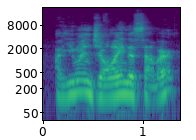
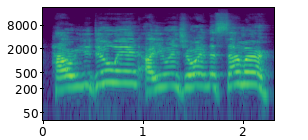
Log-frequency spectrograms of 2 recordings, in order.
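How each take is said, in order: First: Said in the usual way. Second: Higher, bright upbeat question to a viewer; cheery greeting. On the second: Real, not acted. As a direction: greet a fan with a lift in the voice. Greeting a chat viewer warmly.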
